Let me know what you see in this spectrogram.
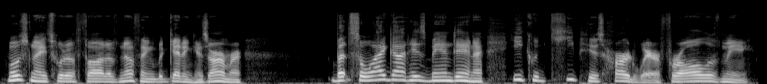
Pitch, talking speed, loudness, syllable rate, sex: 150 Hz, 205 wpm, -16 LUFS, 5.3 syllables/s, male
